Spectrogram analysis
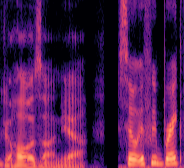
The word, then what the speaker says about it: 消耗: And for our beginner language learner, the pinyin for this is Xiāohào. Xiāohào, yeah. So if we break that down phonetically, the first part, Xiāohào, generally means to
